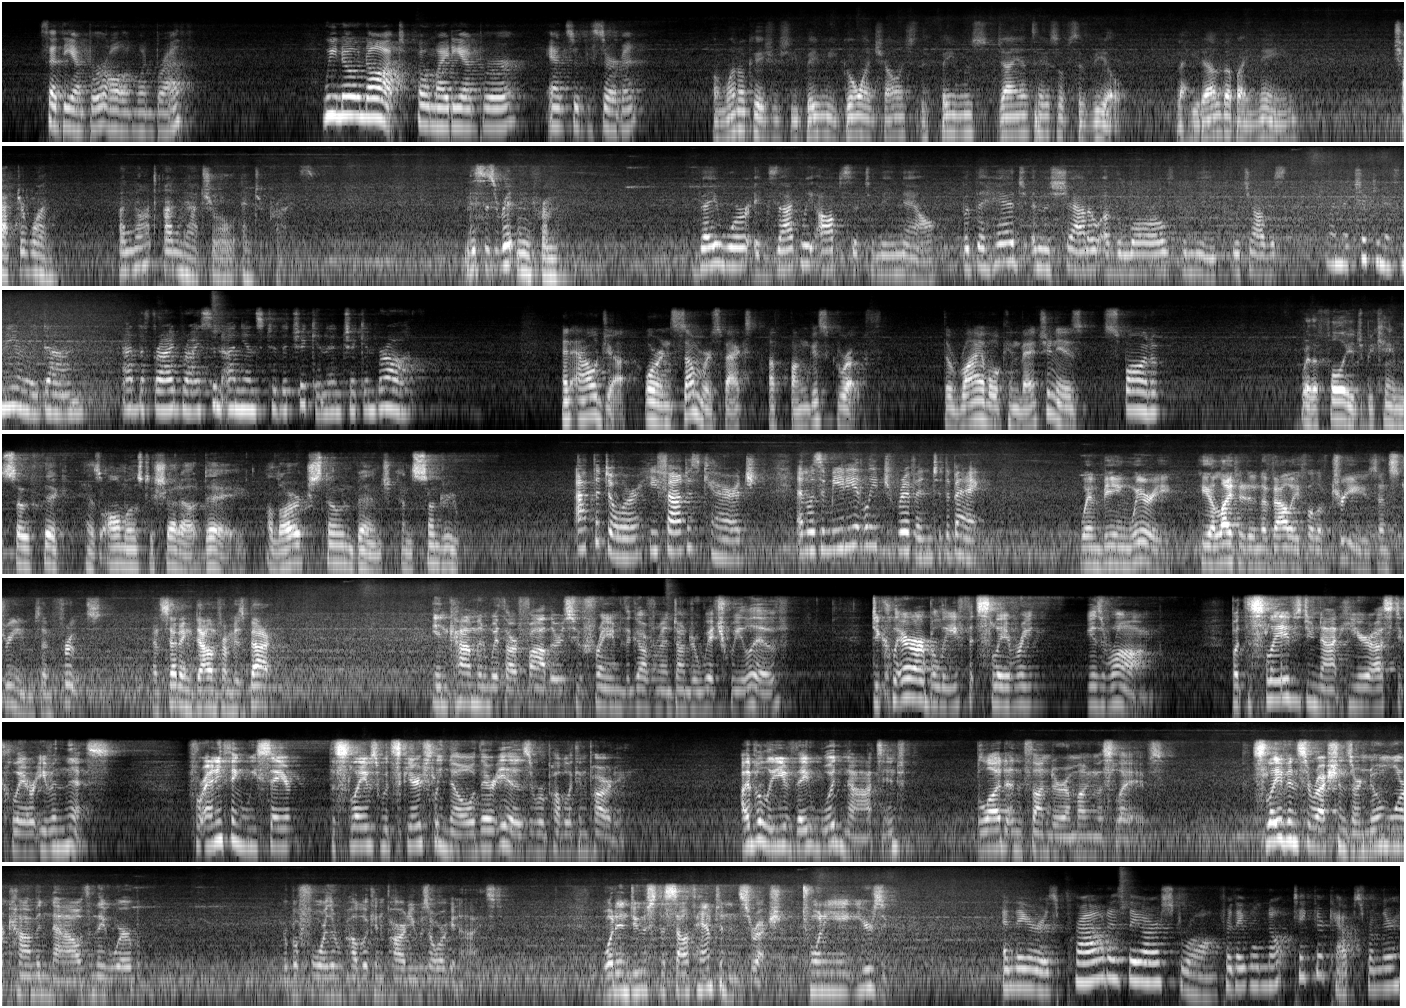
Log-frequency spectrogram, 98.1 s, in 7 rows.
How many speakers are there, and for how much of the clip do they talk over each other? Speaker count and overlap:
ten, no overlap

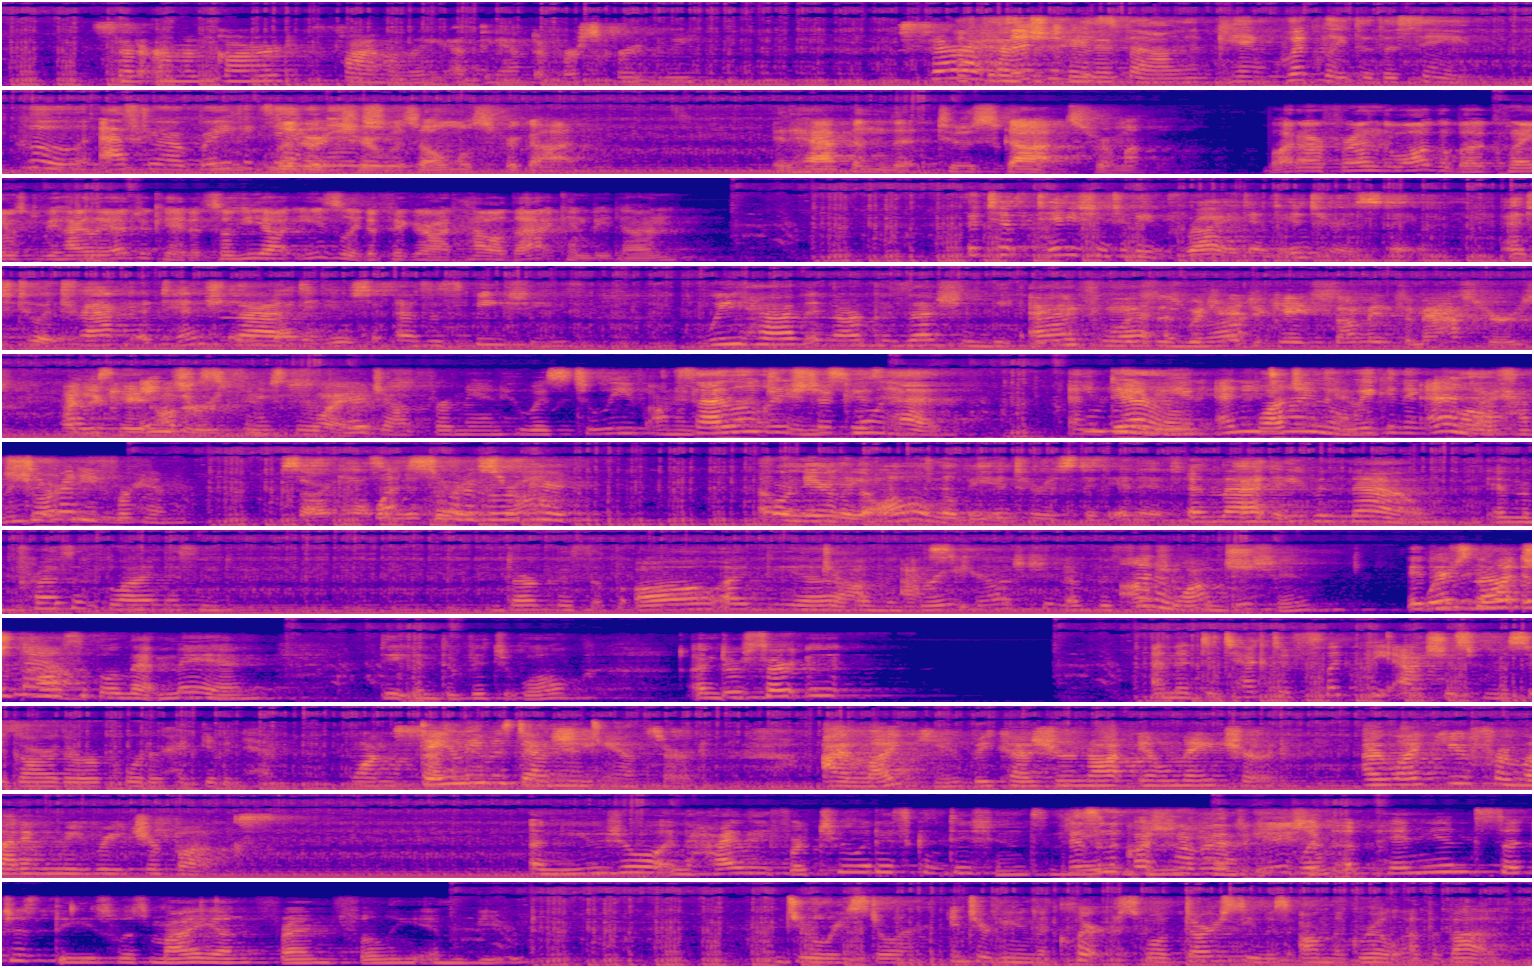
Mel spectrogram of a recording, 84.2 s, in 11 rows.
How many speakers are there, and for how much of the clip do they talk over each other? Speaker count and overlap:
eight, about 26%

